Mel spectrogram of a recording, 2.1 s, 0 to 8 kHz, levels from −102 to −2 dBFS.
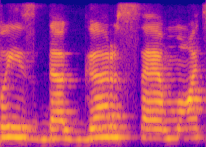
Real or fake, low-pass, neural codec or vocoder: real; 7.2 kHz; none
